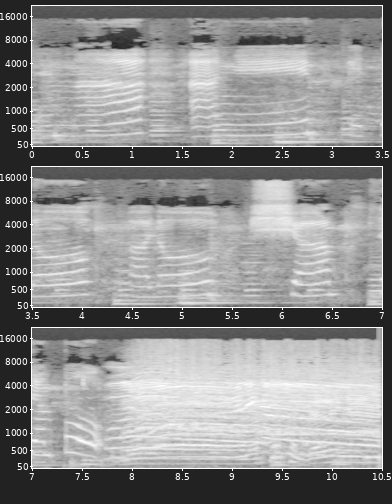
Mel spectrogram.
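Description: A small child singing short phrases in a high voice over quiet backing music. About seven and a half seconds in, a much louder pop dance track comes in and covers everything else.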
